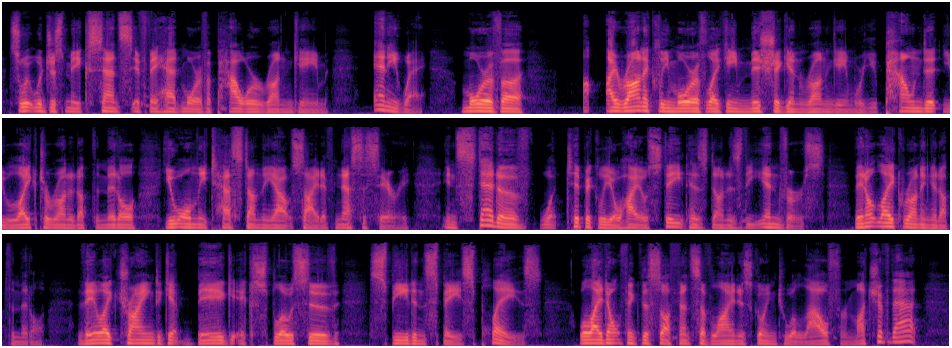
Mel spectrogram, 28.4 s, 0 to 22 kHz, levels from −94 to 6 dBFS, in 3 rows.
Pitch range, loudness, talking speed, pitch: 90-115 Hz, -28 LUFS, 195 wpm, 105 Hz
